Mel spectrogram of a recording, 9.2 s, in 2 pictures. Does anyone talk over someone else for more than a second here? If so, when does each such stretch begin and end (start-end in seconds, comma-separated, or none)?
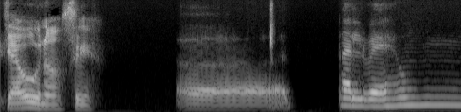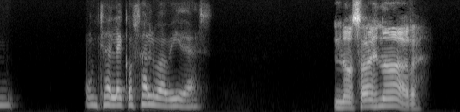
none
